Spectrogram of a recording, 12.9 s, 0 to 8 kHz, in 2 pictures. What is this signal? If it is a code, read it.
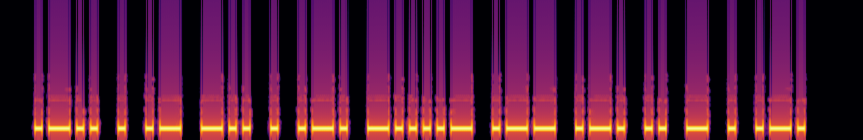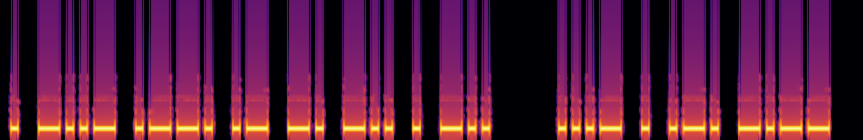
Morse code, heard as a keyed tone, about 23 wpm, 700 Hz. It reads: LEADER-WRITER EXPANDED VERY
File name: Book One / 14-Chapter 14 - 23 WPM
